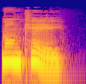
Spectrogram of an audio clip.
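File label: "manque", English, British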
